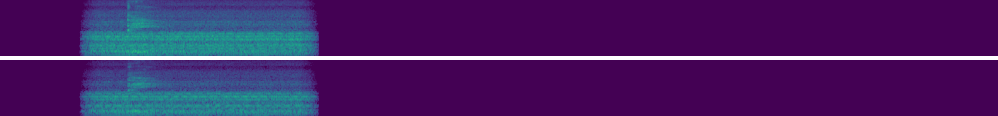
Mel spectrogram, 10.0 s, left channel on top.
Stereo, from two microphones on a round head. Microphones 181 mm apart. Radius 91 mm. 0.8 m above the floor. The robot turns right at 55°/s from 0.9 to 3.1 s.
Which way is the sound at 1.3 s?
50° left (ahead or behind).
